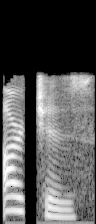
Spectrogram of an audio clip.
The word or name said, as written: Arches National Park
